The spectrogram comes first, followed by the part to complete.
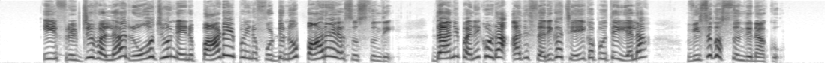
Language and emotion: Telugu, angry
